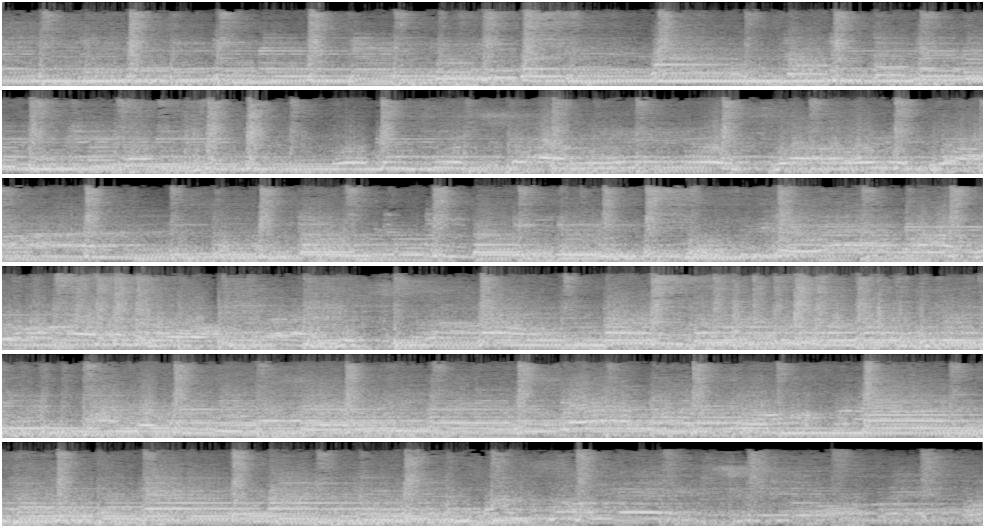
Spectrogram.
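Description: Live rock band playing loud, with electric guitar over bass and drums and a voice singing along.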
